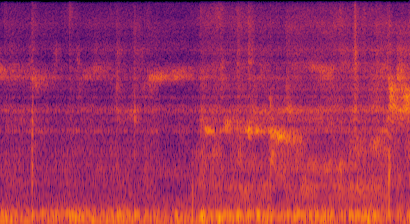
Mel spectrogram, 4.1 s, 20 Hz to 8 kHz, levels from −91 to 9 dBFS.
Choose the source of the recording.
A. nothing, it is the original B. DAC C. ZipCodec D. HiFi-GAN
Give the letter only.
C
